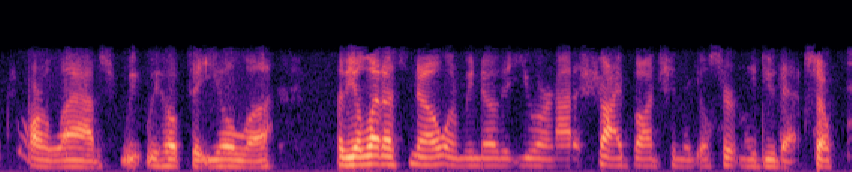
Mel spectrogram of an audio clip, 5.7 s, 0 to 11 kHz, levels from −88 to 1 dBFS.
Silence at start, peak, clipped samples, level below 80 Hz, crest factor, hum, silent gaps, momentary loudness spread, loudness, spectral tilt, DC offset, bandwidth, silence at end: 0.1 s; -2 dBFS; under 0.1%; -56 dBFS; 18 dB; none; none; 13 LU; -21 LUFS; -11 dB/octave; 0.1%; 4.5 kHz; 0.15 s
